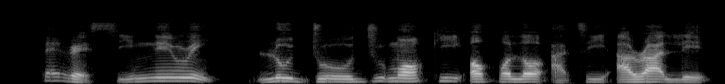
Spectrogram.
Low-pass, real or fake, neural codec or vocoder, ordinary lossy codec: 7.2 kHz; fake; codec, 16 kHz in and 24 kHz out, 0.9 kbps, LongCat-Audio-Codec, four codebook decoder; MP3, 32 kbps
